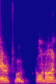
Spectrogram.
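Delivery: ordinary talk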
